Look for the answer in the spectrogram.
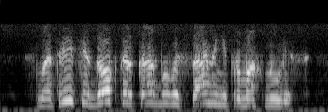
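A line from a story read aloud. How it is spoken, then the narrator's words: Cheerful. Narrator (Russian): сказал весело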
